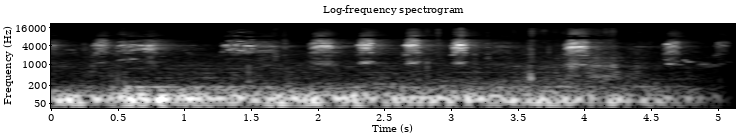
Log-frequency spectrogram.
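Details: Two female Australian magpies, siblings, being hand-fed by a person at a local reserve, give short, harsh squawking calls, roughly three a second, over a steady low rumble of background noise.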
